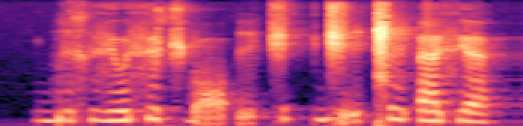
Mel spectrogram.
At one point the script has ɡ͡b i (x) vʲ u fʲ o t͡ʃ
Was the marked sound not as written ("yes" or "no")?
no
